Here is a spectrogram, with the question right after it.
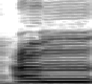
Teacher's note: عین نون ساکن کی آواز کو میم میں بدل دیں گے. ام اکفا کرنے، ام ہونٹوں کو بند کر لے، ام.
